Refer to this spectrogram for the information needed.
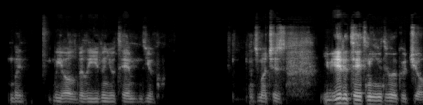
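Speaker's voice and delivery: very quiet, hushed, barely audible half-whispered aside. A player's character half-whispers to tame as he steps forward to speak: half-whispering. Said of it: "I whisper to him".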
